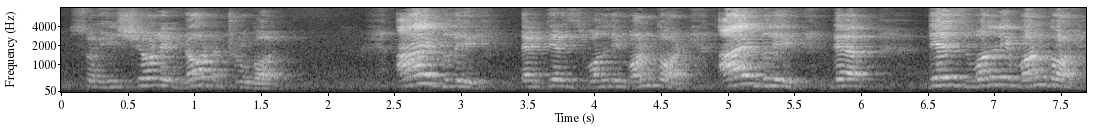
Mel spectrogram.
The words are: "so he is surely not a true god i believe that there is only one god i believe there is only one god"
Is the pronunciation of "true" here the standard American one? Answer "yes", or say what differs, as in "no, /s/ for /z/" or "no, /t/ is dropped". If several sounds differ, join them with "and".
yes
